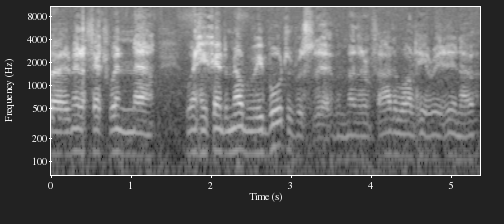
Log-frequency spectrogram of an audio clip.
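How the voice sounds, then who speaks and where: A man at a medium pitch, fairly quick and monotone in flat intonation, over noticeable background noise. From Malta. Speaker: migrant. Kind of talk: interview answer. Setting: home, cassette recording.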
